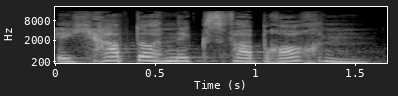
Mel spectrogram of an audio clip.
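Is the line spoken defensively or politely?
politely. It is spoken politely, as if to a doctor. The speaker is addressing a respected gentleman. The speaker calls it wrong. "nicht ein Herr Doktor"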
